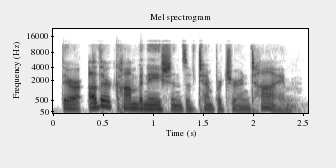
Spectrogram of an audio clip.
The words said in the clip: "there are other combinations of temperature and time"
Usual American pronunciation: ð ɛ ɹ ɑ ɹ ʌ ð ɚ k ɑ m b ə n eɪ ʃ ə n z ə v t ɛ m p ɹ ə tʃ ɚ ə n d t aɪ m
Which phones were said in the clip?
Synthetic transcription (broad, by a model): ð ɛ ɹ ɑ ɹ ʌ ð ɚ k ɑ m b ə n eɪ ʃ ə n z ə v t ɛ m p ɹ ə tʃ ɚ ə n t aɪ m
